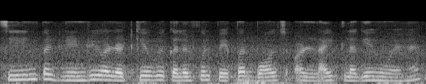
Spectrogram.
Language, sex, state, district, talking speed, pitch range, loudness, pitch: Hindi, female, Uttar Pradesh, Lucknow, 195 wpm, 180-205 Hz, -15 LUFS, 190 Hz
